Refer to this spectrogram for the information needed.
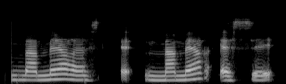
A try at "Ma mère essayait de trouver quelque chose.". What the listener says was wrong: Don't have a pause. Ma mère essayait. Don't slide from one word. Ma mère essayait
